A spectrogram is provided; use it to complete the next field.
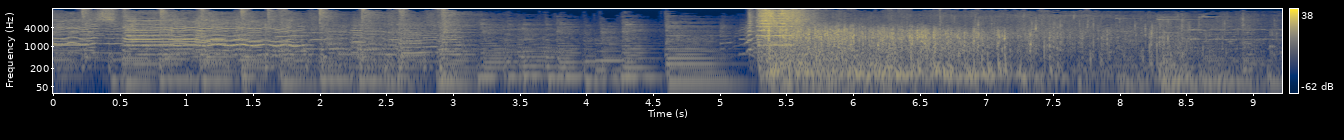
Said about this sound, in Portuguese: Mas assim, quando o Pluto salva a cesta de piquenique do carro, uma torta voa e cai em cima da chaminé da locomotiva a vapor do, do Pateta. Uhum. e aquilo ali entope e causa uma baita explosão.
